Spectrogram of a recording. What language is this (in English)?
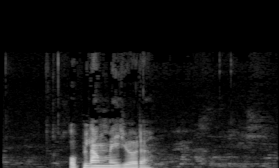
Galician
